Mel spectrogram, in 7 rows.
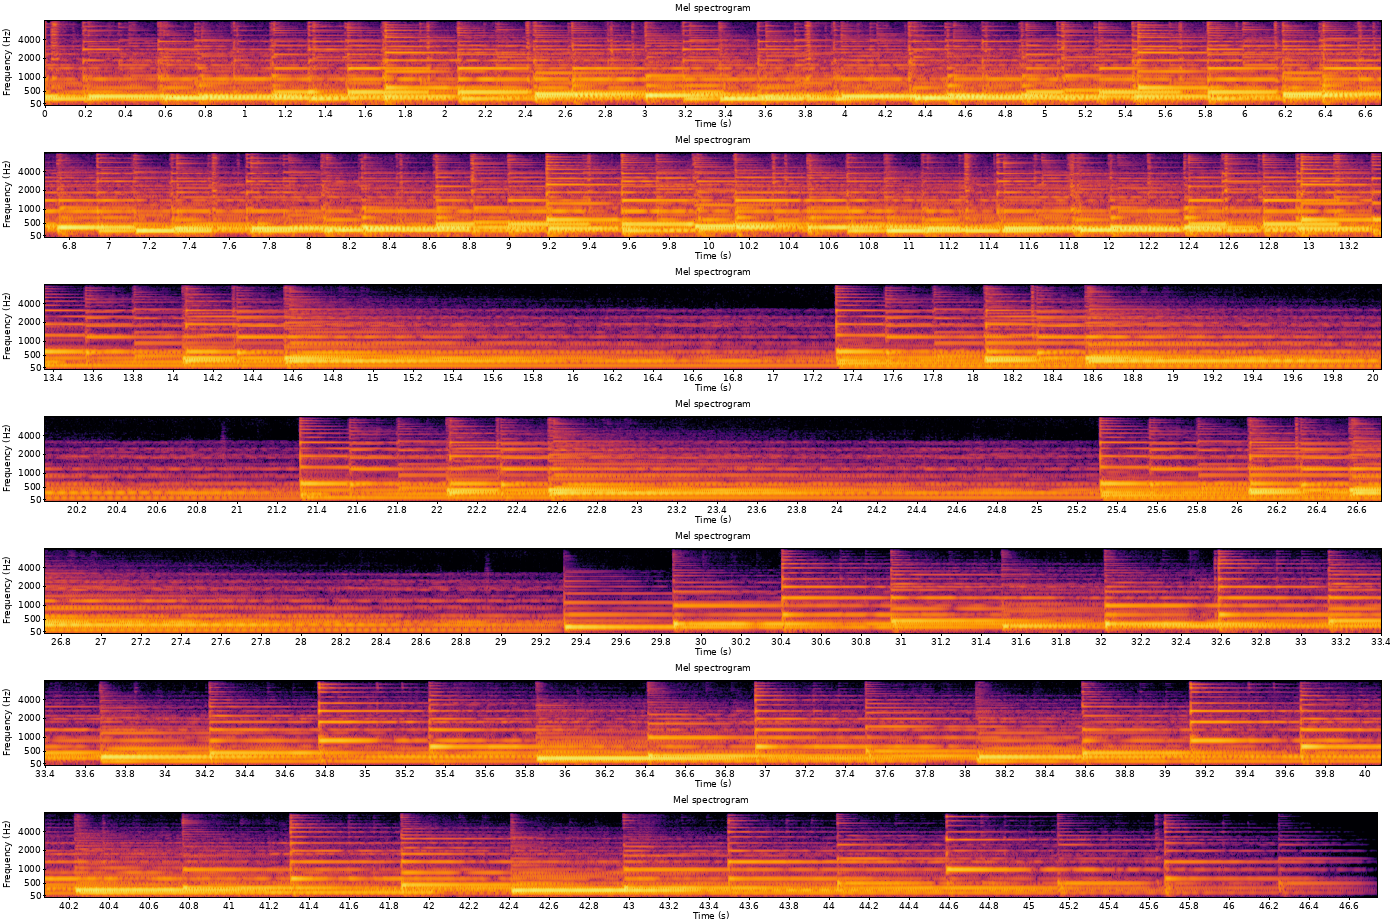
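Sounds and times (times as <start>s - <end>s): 
Celtic harp: 0.0s - 46.7s.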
